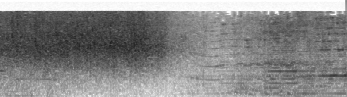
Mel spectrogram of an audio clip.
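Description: Loud, dense crowd applause with many hands clapping at once for about two and a half seconds, then it quickly thins out and gives way to quieter, sustained tonal sounds.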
